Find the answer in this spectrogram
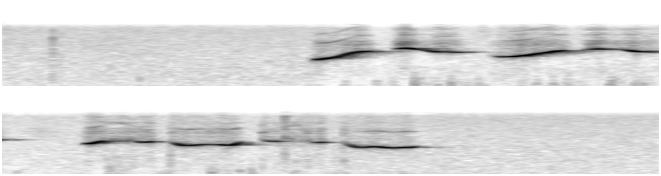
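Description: A whistled phrase of about six notes that starts about a second and a half in and lasts some four seconds. The first notes swoop up and over, and the last ones step downward.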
